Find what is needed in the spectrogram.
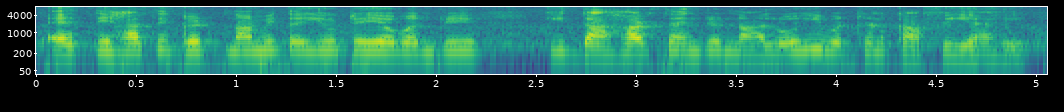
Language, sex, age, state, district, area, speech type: Sindhi, female, 45-60, Rajasthan, Ajmer, rural, spontaneous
